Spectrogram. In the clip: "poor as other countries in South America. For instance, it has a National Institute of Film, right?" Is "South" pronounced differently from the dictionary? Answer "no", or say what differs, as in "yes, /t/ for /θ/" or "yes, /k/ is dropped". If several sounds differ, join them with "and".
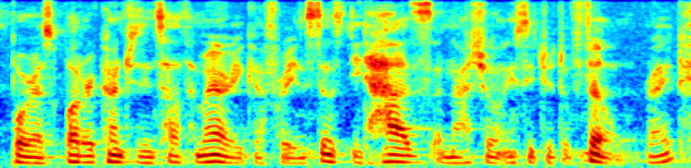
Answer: no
